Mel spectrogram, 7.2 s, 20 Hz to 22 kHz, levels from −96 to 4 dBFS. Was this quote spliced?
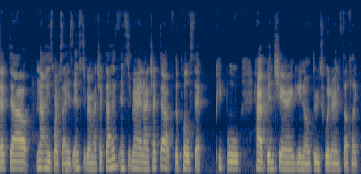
yes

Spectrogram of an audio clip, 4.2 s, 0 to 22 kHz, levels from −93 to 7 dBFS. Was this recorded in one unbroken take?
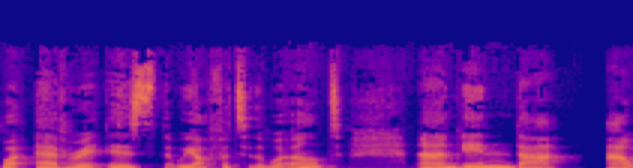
no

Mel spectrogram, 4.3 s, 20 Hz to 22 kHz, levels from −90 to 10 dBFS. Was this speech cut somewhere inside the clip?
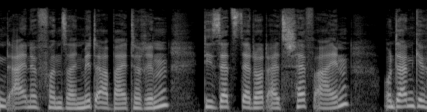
no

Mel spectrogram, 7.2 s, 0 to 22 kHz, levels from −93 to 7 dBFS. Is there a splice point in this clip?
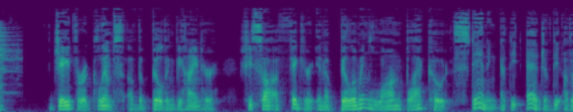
yes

